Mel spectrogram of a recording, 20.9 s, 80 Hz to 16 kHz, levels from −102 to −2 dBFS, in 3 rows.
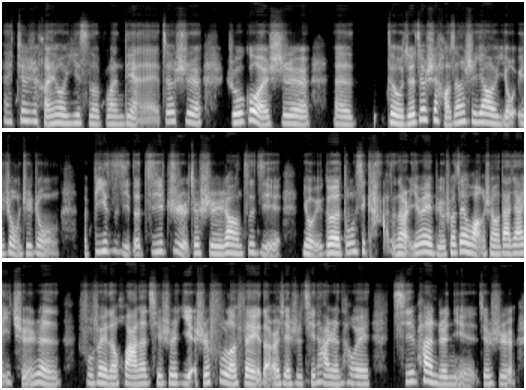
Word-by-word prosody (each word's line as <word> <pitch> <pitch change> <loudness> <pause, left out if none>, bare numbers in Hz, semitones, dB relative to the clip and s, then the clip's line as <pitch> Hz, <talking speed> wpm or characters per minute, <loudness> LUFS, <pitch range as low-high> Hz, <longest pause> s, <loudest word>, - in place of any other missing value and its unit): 哎， 230 -3 -9
这 250 -3 -2
是 235 - -4
很 175 -5 0
有 195 0 0
意 190 +1 -5
思 190 -1 -4
的 175 -1 -4
观 175 0 -5
点 170 -4 0
哎。 - - -5
就 230 +1 -1
是 210 -4 -1 0.3
如 210 +2 +1
果 235 -10 +6
是 180 -2 +1 0.3
呃， 170 -1 -2 0.5
对， 210 -2 +3
我 180 - +3
觉 180 +2 0
得 195 - +5
就 275 +6 +2
是 265 0 +3
好 170 -11 0
像 205 +6 0
是 220 -1 -1
要 205 -3 +3
有 170 -2 -3
一 180 -1 -6
种 190 -4 -3
这 185 +2 -3
种 180 -4 -6 0.5
逼 230 +2 -1
自 235 0 -13
己 175 -6 -7
的 180 - -3
机 220 +5 -4
制， 225 -2 -1
就 195 - -1
是 180 -3 0
让 195 -1 +3
自 210 +3 -7
己 185 -3 -6 0.3
有 180 -5 -1
一 - - -6
个 195 +1 +5
东 205 +3 -4
西 230 +1 -3
卡 - - -3
在 - - -9
那 185 0 +2
儿。 175 - +3
因 190 - -1
为 220 -1 +5
比 190 -4 -8
如 160 - -2
说 205 +3 -1
在 230 +1 +3
网 185 -4 +3
上 180 -1 0
大 185 +1 +3
家 190 0 +3
一 200 - -4
群 200 - 0
人 185 -3 0 0.2
付 190 -2 -10
费 195 -1 +1
的 165 -1 +1
话， 175 -3 +6
那 180 +2 +1
其 185 0 -2
实 190 +1 -1
也 185 -1 +2
是 195 +1 +1
付 220 0 -4
了 175 -3 +4
费 180 -4 +4
的， - - +2
而 170 - +1
且 180 -3 0
是 180 0 -6
其 180 +1 -3
他 200 -4 +1
人 170 -1 -1
他 200 +1 -11
会 175 -2 -1 0.3
期 220 0 -1
盼 230 -4 +5
着 170 -1 +1
你 165 -4 -7
就 175 - -4
是 180 +1 -2
190 Hz, 265 characters per minute, -22 LUFS, 175-210 Hz, 0.5 s, 果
